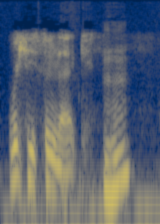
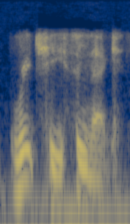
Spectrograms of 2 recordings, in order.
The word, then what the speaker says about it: Rishi Sunak: Rishi Sunak is often called Richie Sunak.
